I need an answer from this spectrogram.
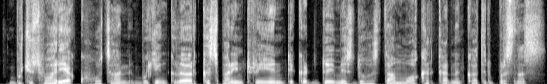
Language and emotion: Kashmiri, fearful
